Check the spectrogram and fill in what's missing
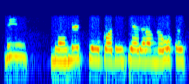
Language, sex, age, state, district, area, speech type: Hindi, female, 30-45, Uttar Pradesh, Sitapur, rural, conversation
